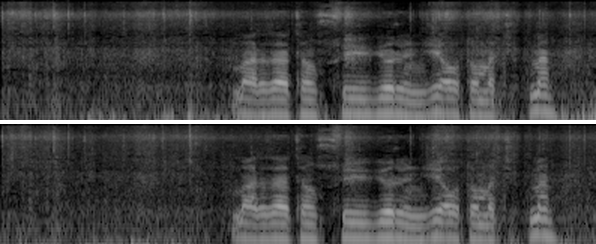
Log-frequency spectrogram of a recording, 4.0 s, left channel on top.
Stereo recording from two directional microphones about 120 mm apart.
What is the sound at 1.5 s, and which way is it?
Speech, 45° right (ahead or behind).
